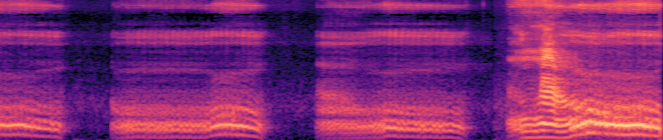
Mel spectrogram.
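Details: Westie Terrier, a small dog, growling: three steady low rumbling growls with brief pauses, then a louder growl that rises into a whiny, higher-pitched snarl.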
